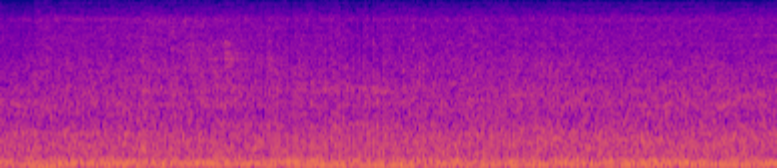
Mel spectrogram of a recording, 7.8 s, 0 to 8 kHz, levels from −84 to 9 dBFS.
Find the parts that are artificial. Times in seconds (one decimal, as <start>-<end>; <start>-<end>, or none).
2.6-4.0; 4.8-5.5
